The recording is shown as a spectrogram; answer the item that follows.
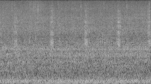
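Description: Water spraying from a center-pivot irrigation rig's end-gun sprinkler, a steady hiss with a short rasping tick repeating about twice a second.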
